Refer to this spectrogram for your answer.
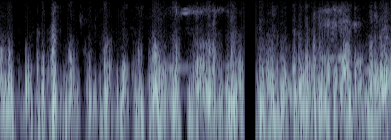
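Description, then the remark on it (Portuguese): During a phone call, loud, steady wind buffets a phone microphone, a rough rumbling roar that surges and dips for about two seconds, cutting out briefly midway before resuming, with no voices heard. “É que tá ventando muito, eu não tô quase ouvindo a senhora.”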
